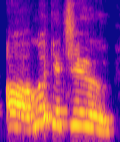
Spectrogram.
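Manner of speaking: high, slow, mock-admiring coo; sweetly patronize them, drawn out; sarcastic cooing. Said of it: "Be like".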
